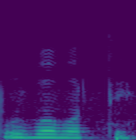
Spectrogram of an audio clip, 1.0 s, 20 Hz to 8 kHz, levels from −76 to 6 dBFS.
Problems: low volume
